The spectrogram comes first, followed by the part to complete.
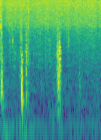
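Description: Near quiet: room tone with three faint, brief sounds, at the start, about half a second in and just over a second in. No engine or starter motor is heard.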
